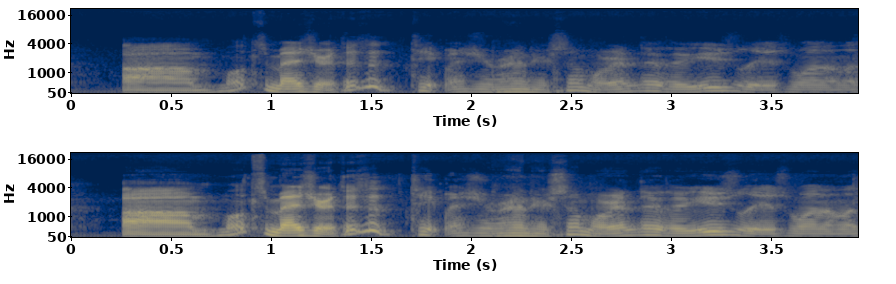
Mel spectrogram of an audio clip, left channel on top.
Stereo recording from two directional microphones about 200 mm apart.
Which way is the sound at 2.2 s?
35° right (ahead or behind).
